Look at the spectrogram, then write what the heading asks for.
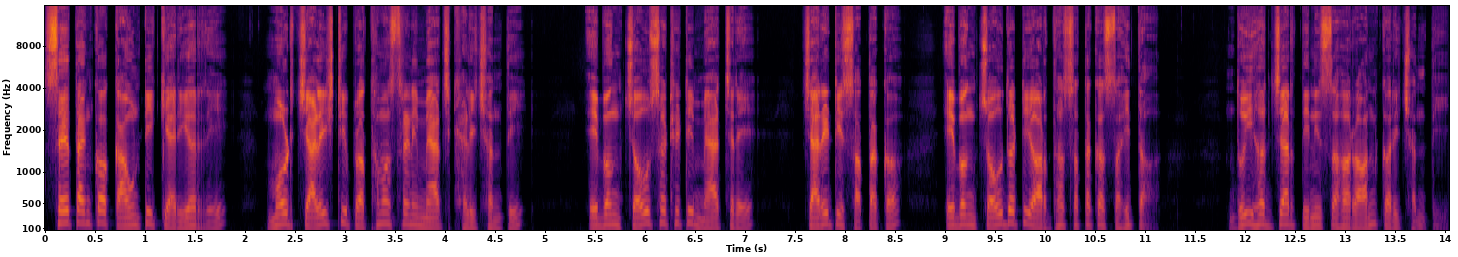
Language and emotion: Odia, neutral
